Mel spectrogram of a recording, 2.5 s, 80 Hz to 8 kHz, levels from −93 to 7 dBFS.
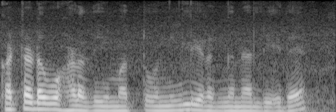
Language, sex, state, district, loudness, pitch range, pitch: Kannada, male, Karnataka, Bangalore, -15 LUFS, 115-145 Hz, 120 Hz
